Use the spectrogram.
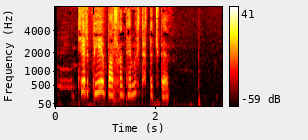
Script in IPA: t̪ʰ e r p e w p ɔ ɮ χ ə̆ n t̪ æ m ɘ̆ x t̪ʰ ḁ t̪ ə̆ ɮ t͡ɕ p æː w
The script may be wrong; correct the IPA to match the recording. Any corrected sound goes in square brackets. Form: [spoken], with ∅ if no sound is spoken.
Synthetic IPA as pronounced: t̪ʰ e r p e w p ɔ ɮ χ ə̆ n [t̪ʰ] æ m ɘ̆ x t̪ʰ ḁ t̪ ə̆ [∅] t͡ɕ p æː w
